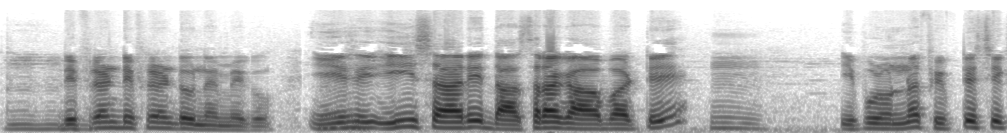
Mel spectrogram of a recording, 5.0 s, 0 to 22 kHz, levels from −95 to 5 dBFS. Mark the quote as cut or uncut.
cut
